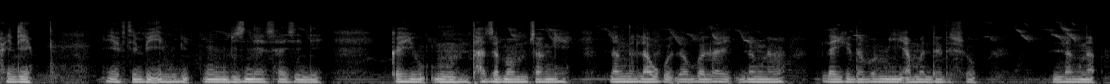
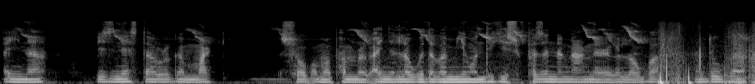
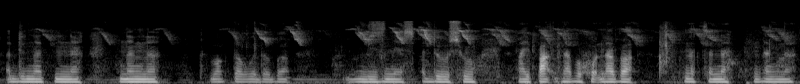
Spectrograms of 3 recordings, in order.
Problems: none marked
